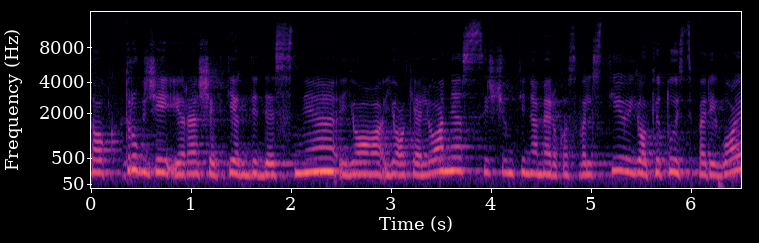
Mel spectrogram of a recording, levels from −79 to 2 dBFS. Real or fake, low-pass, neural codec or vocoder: real; 14.4 kHz; none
